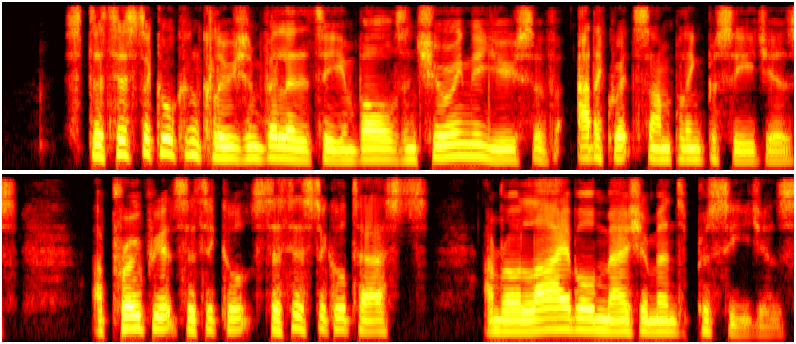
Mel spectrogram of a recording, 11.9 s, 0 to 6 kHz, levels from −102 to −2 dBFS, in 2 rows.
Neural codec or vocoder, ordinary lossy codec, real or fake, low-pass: none; none; real; 5.4 kHz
